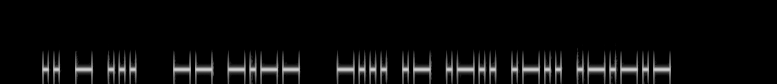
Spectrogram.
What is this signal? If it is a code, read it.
Morse code, heard as a keyed tone, about 22 wpm, 700 Hz. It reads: ITS MY BALL.
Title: Sentences from Top 900 Words 22wpm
